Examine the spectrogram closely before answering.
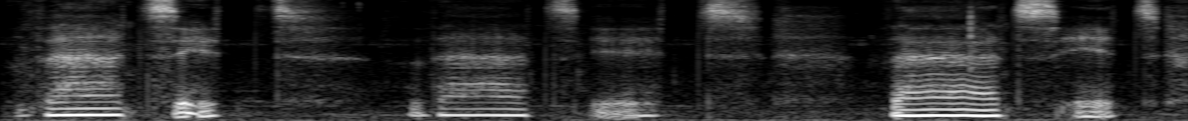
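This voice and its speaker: A put-on character voice comes through at a low-to-middle pitch. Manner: very gentle, soothing.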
